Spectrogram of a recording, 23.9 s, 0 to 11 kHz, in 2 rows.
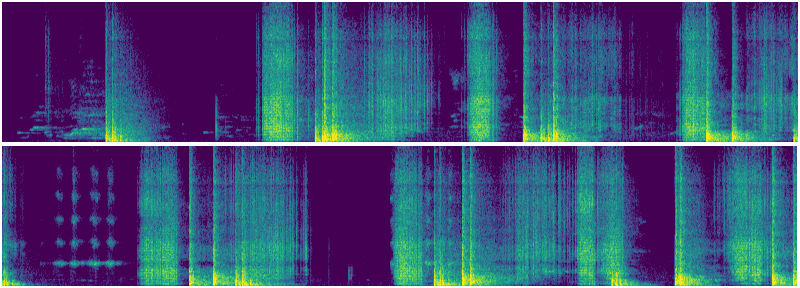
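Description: Double Vision 20-shot firework cake from Great Grizzly at an Indiana demo night, loud bursts and crackling breaks firing in repeated volleys with short gaps, people talking between shots.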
